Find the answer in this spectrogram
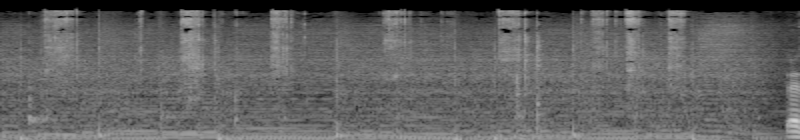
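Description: Hand socket ratchet clicking in short, irregular bursts as it undoes the exhaust header nuts on a motorcycle engine, over background music.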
